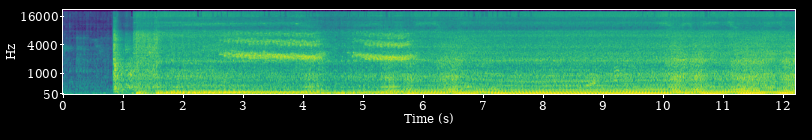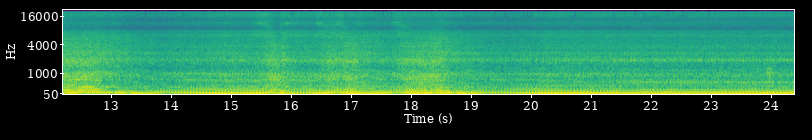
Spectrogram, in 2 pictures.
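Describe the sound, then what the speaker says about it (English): A Renault 5 with a newly replaced fuel pump cranks briefly, catches and settles into a steady, rough idle that runs loud and close for over twenty seconds, with a few faint whistling tones early on. "Ignition on, pump is on."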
